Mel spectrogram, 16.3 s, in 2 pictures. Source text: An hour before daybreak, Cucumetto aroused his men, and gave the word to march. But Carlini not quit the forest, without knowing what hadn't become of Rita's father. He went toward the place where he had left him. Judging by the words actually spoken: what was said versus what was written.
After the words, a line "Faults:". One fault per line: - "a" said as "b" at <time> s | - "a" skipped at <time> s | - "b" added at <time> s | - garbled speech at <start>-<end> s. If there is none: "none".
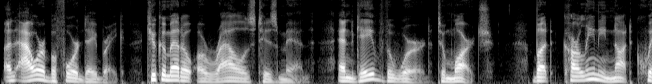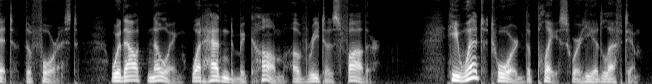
An hour before daybreak, Cucumetto aroused his men, and gave the word to march. But Carlini not quit the forest, without knowing what hadn't become of Rita's father. He went toward the place where he had left him.
Faults:
none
